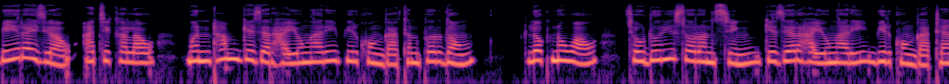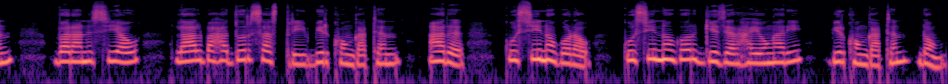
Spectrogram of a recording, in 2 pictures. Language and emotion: Bodo, neutral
